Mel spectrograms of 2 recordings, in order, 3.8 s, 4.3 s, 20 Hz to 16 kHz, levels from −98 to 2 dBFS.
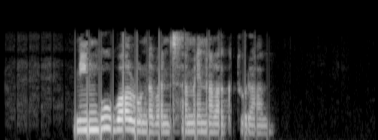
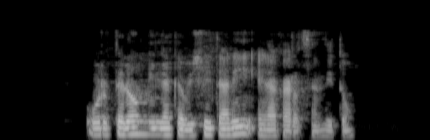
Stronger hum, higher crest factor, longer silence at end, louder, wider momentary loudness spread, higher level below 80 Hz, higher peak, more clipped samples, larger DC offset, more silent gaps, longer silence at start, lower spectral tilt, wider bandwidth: neither; about the same, 20 dB vs 20 dB; first, 1.1 s vs 0.8 s; first, -21 LUFS vs -32 LUFS; first, 16 LU vs 13 LU; first, -58 dBFS vs -78 dBFS; first, -4 dBFS vs -14 dBFS; neither; neither; neither; about the same, 0.75 s vs 0.85 s; second, -4 dB/octave vs -6.5 dB/octave; about the same, 7.6 kHz vs 7.8 kHz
